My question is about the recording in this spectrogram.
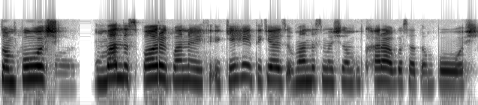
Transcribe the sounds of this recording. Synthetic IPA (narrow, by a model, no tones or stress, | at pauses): t̪ompoːʃ | ʋɐnd̪ɐspɔːɾɐk̚bɐnɐt̪ʰikʲeɦẽt̪ikʲaːzʋɐnd̪ɐsmɐt͡ʃʰt̪umkʰɐɾaːb̚kɐsaːt̪ɐmpoːʃ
